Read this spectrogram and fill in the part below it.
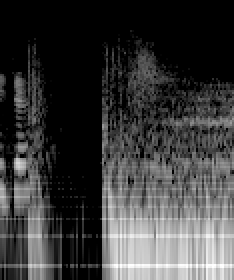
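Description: A heavy body thuds onto rocky ground.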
